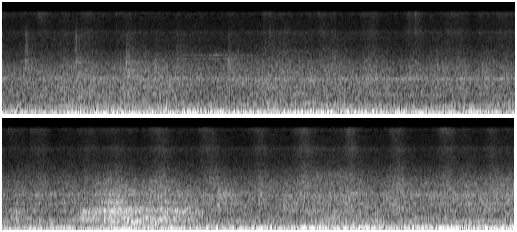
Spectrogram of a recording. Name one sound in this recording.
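Hands rub and scrub wet, lathered hair.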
